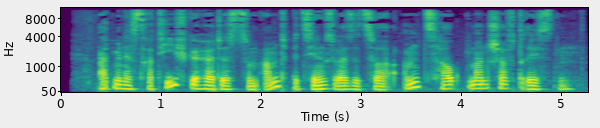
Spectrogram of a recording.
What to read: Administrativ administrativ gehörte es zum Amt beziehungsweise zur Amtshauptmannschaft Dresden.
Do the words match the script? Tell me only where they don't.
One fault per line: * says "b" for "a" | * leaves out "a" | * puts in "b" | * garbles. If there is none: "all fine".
* leaves out "administrativ"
